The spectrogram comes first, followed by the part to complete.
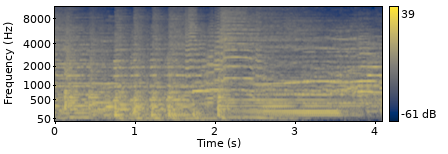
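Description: Live band music with a horn section of trumpet and saxophone playing held and sliding lead notes over the band.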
